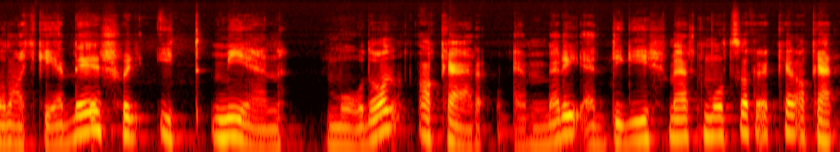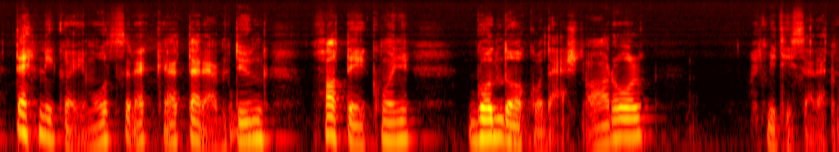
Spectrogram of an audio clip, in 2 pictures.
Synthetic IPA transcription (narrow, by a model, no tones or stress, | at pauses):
onɒɟkeːrd̪eːʃho̞ɟit̪ːmijɛn | moːd̪o̞nɒkaːrɛmbɛɾiʔɛd̪ːiɡiiʃmɛrt̪moːt̪søkɾɛkːɛlʔɒkaːrt̪ɛxnikɒjḭmoːt̪sɛɾɛkːɛ̰lt̪ɛɾɛ̰mt̪yŋkhɒt̪eːkʰo̞ɲ | ɡo̞nd̪o̞lko̞d̪a̰ːʃt̪ɒrːoːl | ho̞ɟ̥mit̪iʃsɛ̰ɾɛ̰t̪nɛ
